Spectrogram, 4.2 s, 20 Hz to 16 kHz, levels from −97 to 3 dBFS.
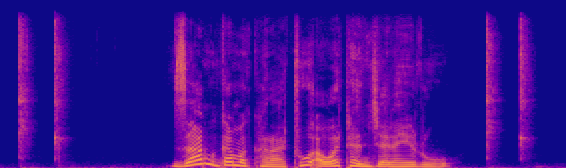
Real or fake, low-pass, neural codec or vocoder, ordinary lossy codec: fake; 14.4 kHz; vocoder, 44.1 kHz, 128 mel bands, Pupu-Vocoder; none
